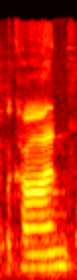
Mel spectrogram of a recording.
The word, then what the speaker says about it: Pecan: The Pecan, or maybe the Pecan Festival. – You said it right the first time.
